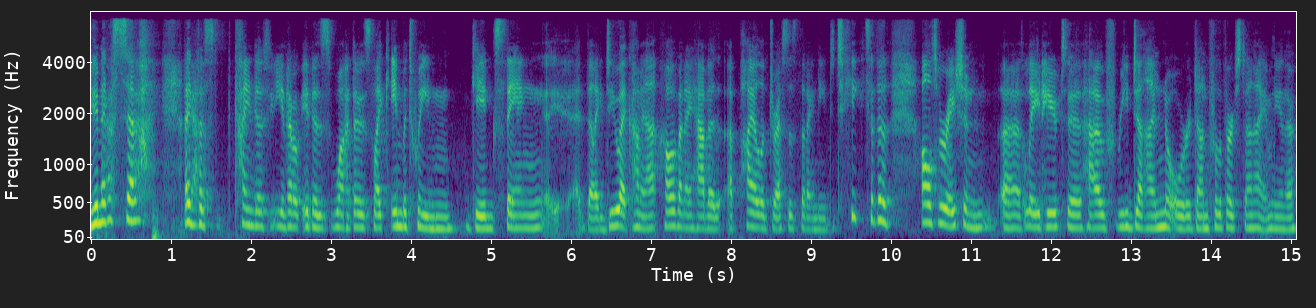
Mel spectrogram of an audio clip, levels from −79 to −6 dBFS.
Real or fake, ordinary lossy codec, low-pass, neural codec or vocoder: fake; MP3, 64 kbps; 7.2 kHz; codec, 16 kHz in and 24 kHz out, 0.6 kbps, FocalCodec, streaming, 4096 codes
